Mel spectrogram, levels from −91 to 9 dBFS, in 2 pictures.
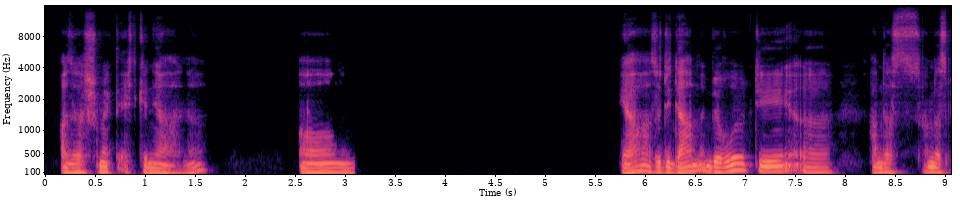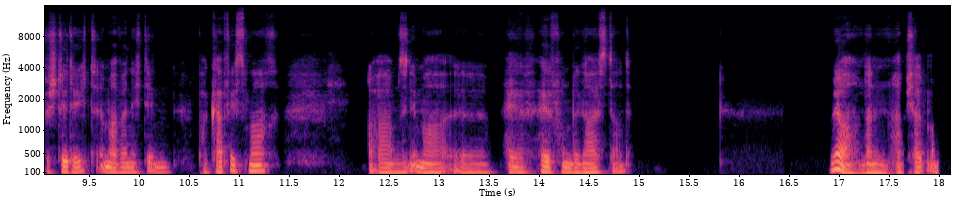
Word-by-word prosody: Also, 95 -2 +1
das 90 0 0
schmeckt 100 -2 -1
echt - - -9
genial, 85 -5 0
ne? 115 +11 -4 0.9
Und 95 -1 +1 2.7
Ja, 95 +5 +2
also, 105 -3 0
die 100 0 +2
Damen 110 +5 +3
im 115 - +2
Büro, 110 +7 +4
die, 115 -3 +3
äh, 95 -3 -3 0.4
haben 100 0 0
das 90 -1 -4
haben 105 0 +3
das 95 -1 0
bestätigt. 110 +1 0
Immer 100 -3 +2
wenn 100 0 +1
ich 95 -1 -4
denen 100 0 -4 0.3
paar - - -9
Kaffees 120 +3 -1
mache, 125 0 +2 0.9
ähm, 95 -1 -1
sind 95 - -1
immer, 95 -3 +1
äh, 90 -1 -3
hell 100 -3 -2
hell 110 -3 +4
von 100 - -1
begeistert. 95 0 -1 2.0
Ja, - - +9
und 80 - -6
dann 90 -3 +1
habe - - -3
ich - - -5
halt - - 0
ma - - -1
95 Hz, 140 wpm, -23 LUFS, 95-110 Hz, 2.7 s, Ja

